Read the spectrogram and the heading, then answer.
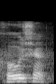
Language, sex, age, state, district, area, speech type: Punjabi, male, 30-45, Punjab, Mohali, rural, read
